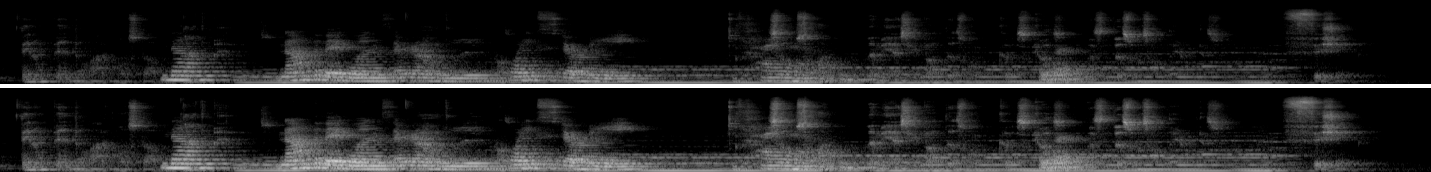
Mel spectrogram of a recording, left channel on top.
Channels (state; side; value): quieter; left; 7.4 dB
